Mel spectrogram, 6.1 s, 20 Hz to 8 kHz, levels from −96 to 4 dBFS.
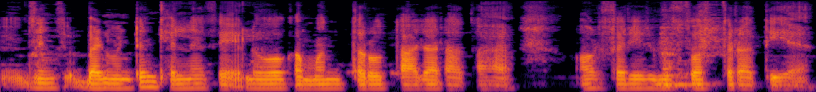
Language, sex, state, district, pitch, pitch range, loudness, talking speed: Hindi, male, Bihar, Jamui, 105 Hz, 95-105 Hz, -23 LUFS, 165 wpm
